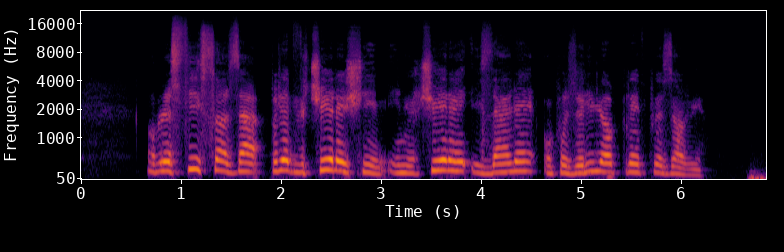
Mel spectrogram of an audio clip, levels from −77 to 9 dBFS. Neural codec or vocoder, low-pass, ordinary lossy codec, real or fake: codec, 44.1 kHz, 2.6 kbps, DAC; 19.8 kHz; none; fake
